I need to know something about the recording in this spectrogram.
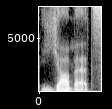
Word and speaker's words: Jabez: The name Jabez, pronounced Yabets in Hebrew, literally translates to pain or sorrow.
